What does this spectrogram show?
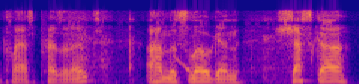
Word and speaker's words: Scieszka: Yeah, I stole that from my brother, who ran for 7th grade class president on the slogan, Scieszka rhymes with Fresca.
